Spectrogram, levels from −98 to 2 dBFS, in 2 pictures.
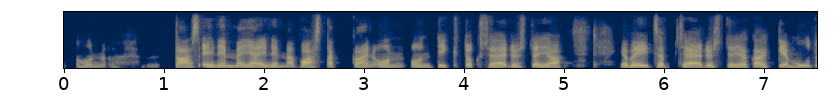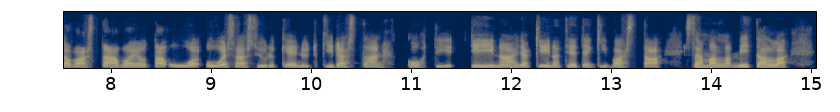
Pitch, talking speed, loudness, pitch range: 195 Hz, 115 wpm, -27 LUFS, 180-205 Hz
